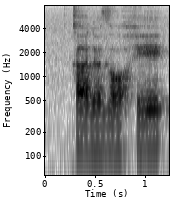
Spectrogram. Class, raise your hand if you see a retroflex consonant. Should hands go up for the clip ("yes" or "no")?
no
